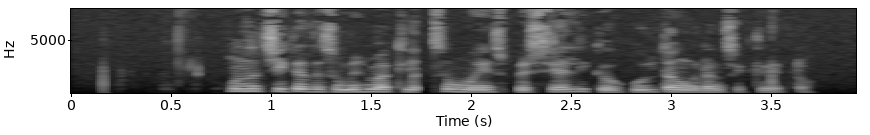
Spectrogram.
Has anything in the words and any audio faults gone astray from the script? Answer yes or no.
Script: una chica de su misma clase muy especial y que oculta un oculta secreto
yes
